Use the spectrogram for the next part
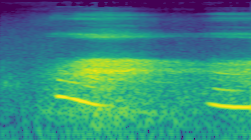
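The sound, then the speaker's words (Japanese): Ocean waves wash gently onto the shore at night under a starry sky with a pleasant breeze, a soft hiss that swells and then settles, steady, with a faint breathy sigh over the top and no talking. “波の音も落ち着く。”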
